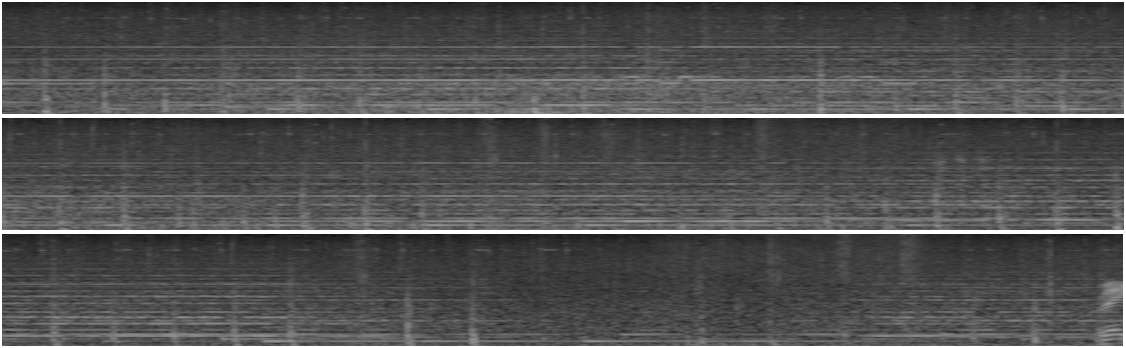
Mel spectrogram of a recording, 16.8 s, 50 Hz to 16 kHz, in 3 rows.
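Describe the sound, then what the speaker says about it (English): Heavy rain falling in The Witcher 3: Wild Hunt, a constant dense patter of drops on surfaces that continues unbroken for well over a quarter minute, with faint game tones layered beneath it. "Raining fucking buckets."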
